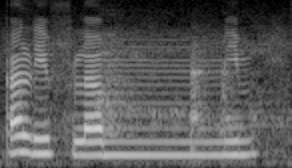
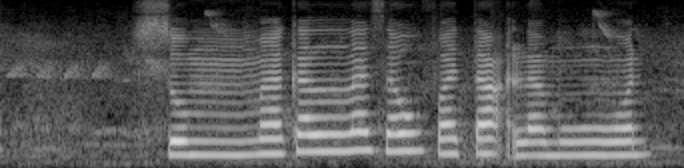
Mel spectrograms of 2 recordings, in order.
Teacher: huruf mim bertasydid dan cara membacanya ialah dengan didengungkan dan ditahan dua harokat sebelum menyebut jelas huruf mim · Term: ghunnah musyaddadah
